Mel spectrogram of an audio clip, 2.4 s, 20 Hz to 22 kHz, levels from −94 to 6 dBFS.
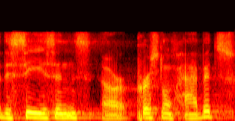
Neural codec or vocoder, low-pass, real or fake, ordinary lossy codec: none; 7.2 kHz; real; MP3, 64 kbps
